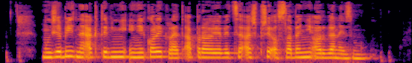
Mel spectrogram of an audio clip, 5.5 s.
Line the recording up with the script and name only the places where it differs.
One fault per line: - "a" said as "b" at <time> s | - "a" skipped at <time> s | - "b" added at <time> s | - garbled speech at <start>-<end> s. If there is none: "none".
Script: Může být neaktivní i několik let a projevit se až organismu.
- "při oslabení" added at 3.4 s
